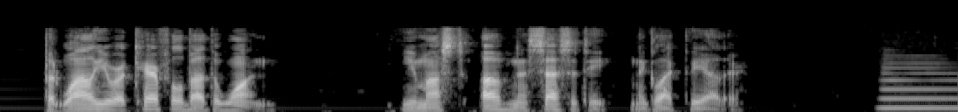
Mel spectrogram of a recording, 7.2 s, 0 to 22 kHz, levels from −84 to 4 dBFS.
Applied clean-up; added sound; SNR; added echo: classical method spectral subtraction.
